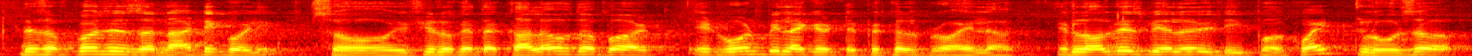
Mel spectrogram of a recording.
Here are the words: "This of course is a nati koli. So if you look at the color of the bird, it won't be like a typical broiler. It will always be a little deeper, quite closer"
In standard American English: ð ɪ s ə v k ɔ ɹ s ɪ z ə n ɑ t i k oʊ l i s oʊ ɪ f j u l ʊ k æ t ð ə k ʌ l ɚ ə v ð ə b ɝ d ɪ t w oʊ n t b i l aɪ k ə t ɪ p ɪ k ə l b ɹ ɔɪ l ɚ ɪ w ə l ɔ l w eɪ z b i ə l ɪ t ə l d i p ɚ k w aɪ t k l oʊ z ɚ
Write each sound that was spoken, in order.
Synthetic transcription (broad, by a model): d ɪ s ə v k ɔ ɹ s ɪ z ə n ɑ t i k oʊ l i s oʊ ɪ f j u l ʊ k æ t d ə k ʌ l ɚ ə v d ə b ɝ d ɪ t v oʊ n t b i l aɪ k ə t ɪ p ɪ k ə l b ɹ ɔɪ l ɚ ɪ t l ɔ l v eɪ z b i ə l ɪ t l d i p ɚ k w aɪ t k l oʊ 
